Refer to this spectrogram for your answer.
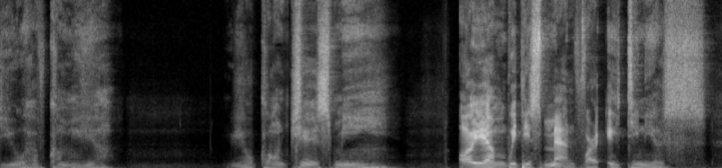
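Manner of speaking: very deep, low, menacing, threatening demonic voice. Recalling what demons said through people's eyes in church, totally different demon voice. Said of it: "totally different voice".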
